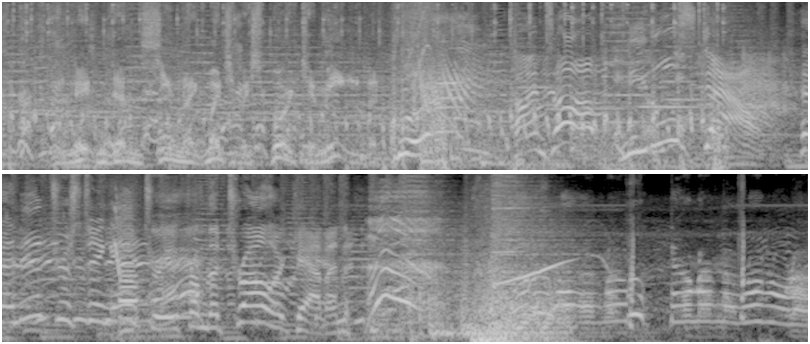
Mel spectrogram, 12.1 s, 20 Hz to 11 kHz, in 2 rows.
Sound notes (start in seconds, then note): 8.8 gasping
